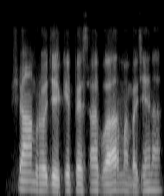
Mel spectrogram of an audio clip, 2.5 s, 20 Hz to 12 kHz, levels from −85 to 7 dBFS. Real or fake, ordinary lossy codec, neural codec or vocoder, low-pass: fake; Opus, 24 kbps; codec, 16 kHz, 0.8 kbps, ZipCodec; 7.2 kHz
